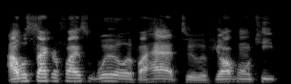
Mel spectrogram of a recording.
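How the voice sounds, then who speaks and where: A man's voice: mid-range voice, brisk, sharp tone. An American man co-hosting a casual podcast among friends, speaking emphatically and often repeating himself for effect. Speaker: podcast co-host.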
